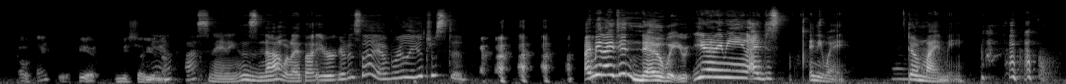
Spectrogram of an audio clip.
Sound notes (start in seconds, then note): 4.8 laughing; 9.8 laughing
